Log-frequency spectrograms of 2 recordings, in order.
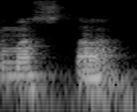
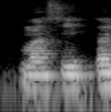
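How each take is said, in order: First: The middle i vowel is dropped. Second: The middle i vowel is pronounced.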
